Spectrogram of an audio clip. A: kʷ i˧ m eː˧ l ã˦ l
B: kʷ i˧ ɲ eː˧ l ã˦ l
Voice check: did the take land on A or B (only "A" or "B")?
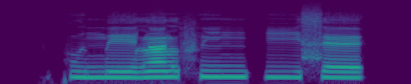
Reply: A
